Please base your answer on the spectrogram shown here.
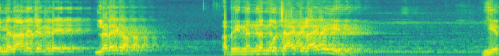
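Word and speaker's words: ابھینندن: ابھی نندن نہیں ہے، صحیح تلفظ کیا ہے بھائی؟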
